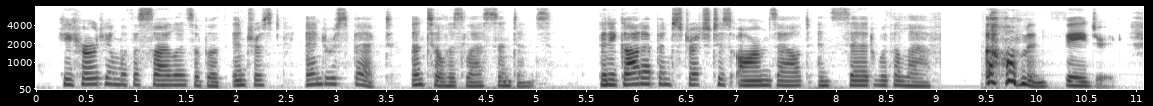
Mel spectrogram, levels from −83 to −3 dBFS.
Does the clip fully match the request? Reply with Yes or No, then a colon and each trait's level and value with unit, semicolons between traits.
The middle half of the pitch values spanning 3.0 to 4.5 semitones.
Yes: average, 3.7 semitones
